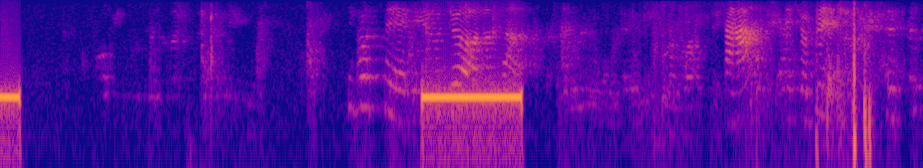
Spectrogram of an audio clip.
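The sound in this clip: A telephone ringback tone plays while calling a client: a steady mid-pitched tone, brief at the start and then a longer burst of about a second midway, with people talking quietly before, between and after.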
